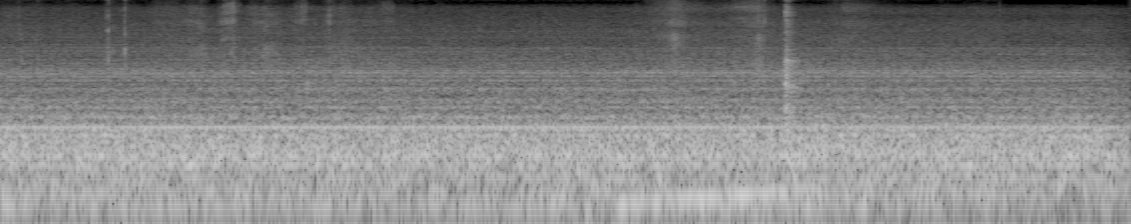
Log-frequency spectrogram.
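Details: Dryer after drum roller replacement, fixing a wobbling noise: steady, even low rumble and hum with no thumping or wobble through the whole run; the drum is turning smoothly.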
